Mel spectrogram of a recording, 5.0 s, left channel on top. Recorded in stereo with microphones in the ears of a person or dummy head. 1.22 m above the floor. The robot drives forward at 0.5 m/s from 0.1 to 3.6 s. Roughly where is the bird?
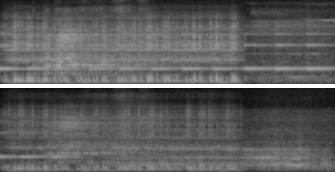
Left.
